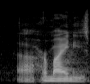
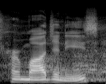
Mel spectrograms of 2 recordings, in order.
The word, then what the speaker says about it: Hermogenes: I almost want to say Hermione's, but it's Hermogenes.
